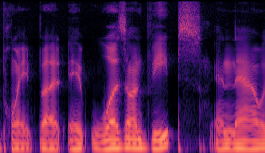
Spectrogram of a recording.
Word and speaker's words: Veeps: No, this is a, it's, I think, I assume it's Veeps like VIPs, but they spell it V-E-P-S.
